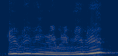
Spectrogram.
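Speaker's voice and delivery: high mock bleeps; mock bleeping. Teller mimicking her boyfriend switching personalities, high bleeps.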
